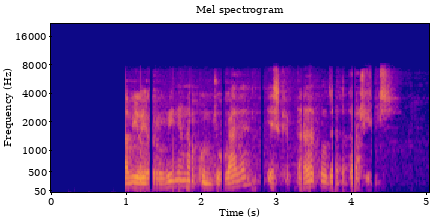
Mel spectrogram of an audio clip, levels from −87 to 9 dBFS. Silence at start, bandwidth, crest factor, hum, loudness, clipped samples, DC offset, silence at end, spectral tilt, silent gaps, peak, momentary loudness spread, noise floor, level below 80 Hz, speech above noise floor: 0.95 s; 8.4 kHz; 20 dB; none; -21 LUFS; under 0.1%; under 0.1%; 0.45 s; -2.5 dB/octave; none; -2 dBFS; 8 LU; -87 dBFS; -56 dBFS; 66 dB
